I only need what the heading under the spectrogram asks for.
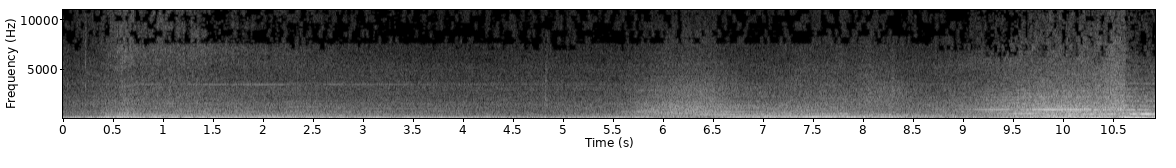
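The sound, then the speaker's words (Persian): A car engine drones steadily as it drives through traffic and turns onto a side road, its low rumble swelling louder toward the end. “نعیم از لابلای ماشینا میره تو جاده فرعی.”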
